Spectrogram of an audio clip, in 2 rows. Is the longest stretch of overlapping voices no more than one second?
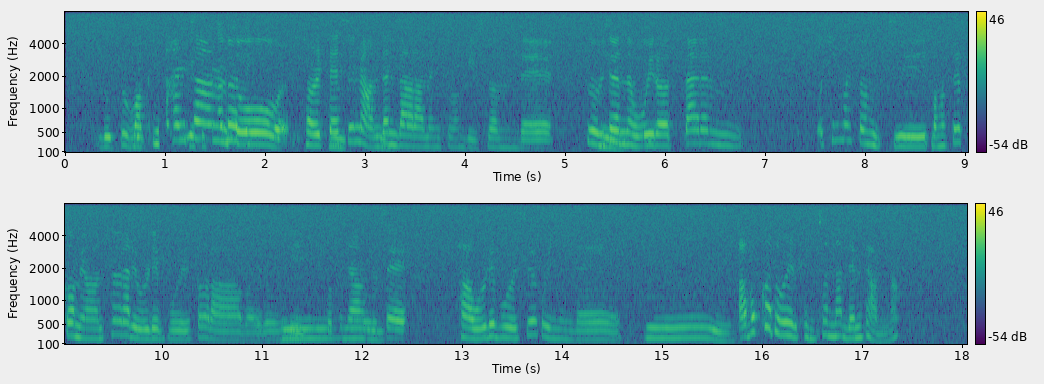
No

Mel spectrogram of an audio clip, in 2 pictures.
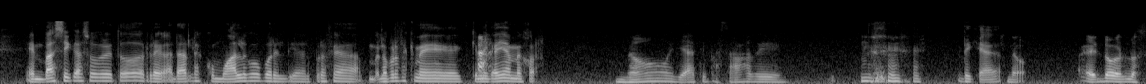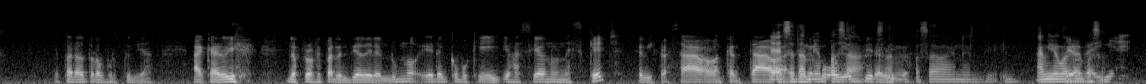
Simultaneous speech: Yes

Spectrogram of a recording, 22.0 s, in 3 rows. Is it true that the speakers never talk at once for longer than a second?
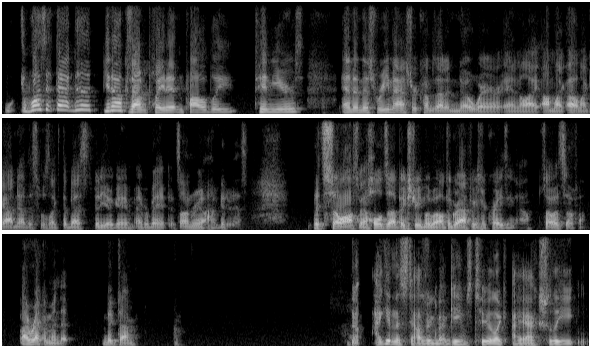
Yes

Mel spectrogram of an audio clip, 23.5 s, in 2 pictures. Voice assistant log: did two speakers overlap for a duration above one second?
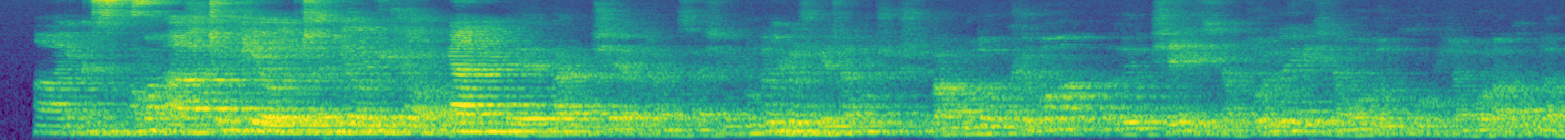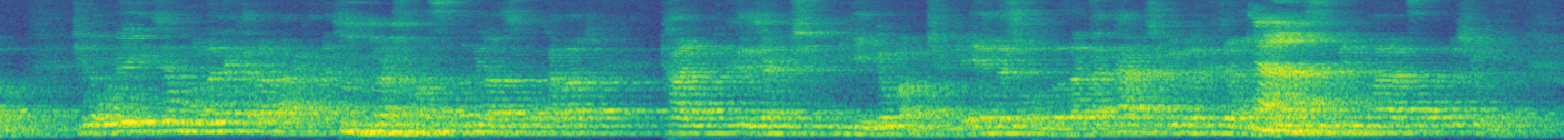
Yes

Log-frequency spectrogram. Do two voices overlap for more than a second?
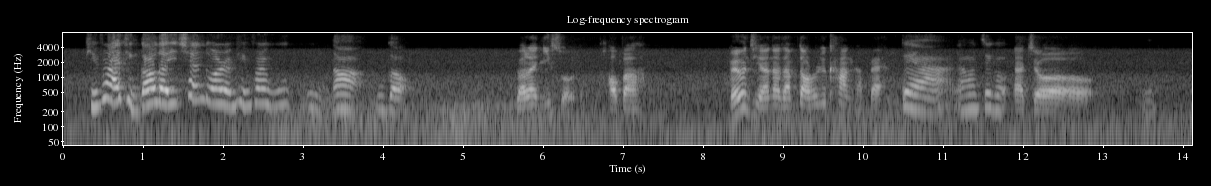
No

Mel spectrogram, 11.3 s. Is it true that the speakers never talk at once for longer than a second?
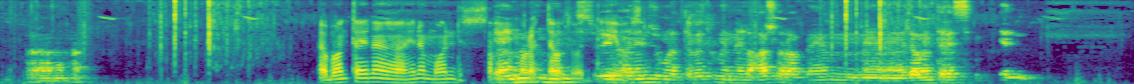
No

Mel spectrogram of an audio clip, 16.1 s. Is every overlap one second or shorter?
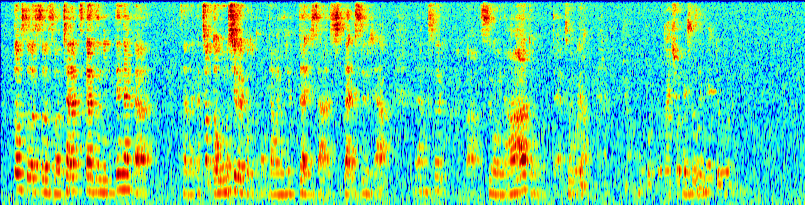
Yes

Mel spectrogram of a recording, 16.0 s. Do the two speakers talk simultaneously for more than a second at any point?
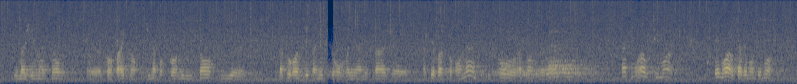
Yes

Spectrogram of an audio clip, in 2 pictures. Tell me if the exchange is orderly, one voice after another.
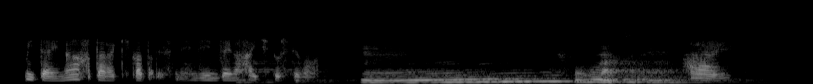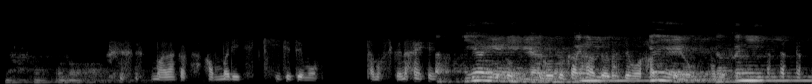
No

